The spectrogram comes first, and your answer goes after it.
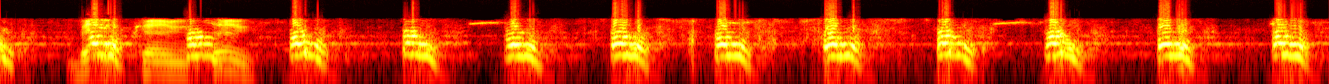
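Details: Coonhound barking while treeing a raccoon: loud, hoarse barks repeated about twice a second, each with a rising then falling note, a short yodelled bawl near the start, steady rhythm throughout.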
